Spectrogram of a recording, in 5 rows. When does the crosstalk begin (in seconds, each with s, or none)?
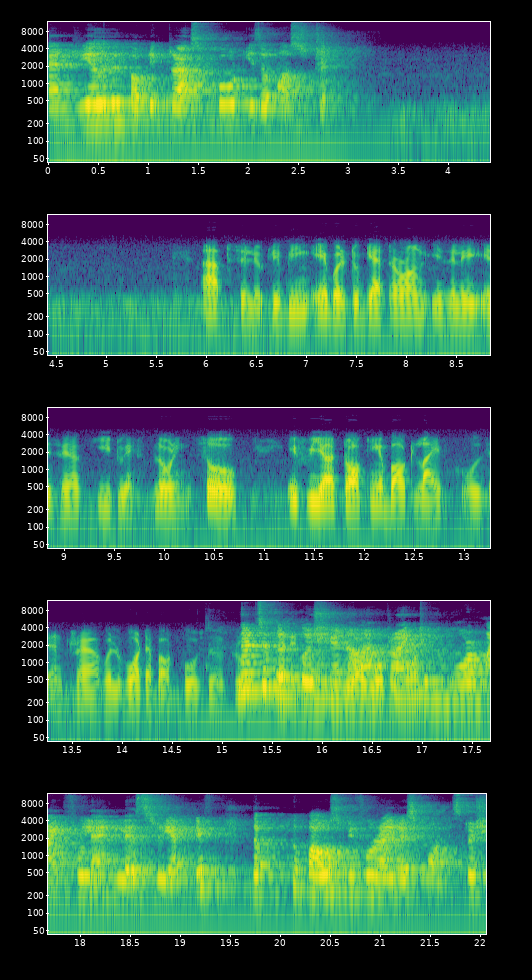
15.1 s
